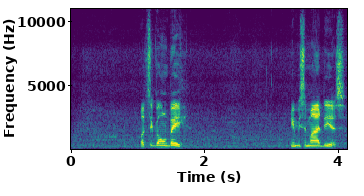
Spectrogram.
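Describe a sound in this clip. A middle-aged man talks calmly and close by, in short bursts.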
